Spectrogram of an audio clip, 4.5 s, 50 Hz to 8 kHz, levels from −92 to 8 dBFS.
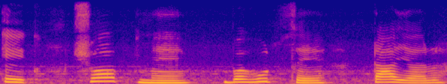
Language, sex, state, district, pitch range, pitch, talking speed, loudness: Hindi, female, Madhya Pradesh, Dhar, 210-265 Hz, 245 Hz, 95 wpm, -15 LUFS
